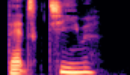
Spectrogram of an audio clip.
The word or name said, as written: dansktime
